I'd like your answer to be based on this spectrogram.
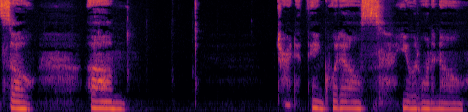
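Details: Adult woman with left vocal cord paralysis diagnosed about six months earlier, the fold fixed in the open position with aspiration and fatigue, after two short-lasting injection procedures and before medialization thyroplasty with arytenoid adduction: breathy voice from unilateral vocal fold paralysis.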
